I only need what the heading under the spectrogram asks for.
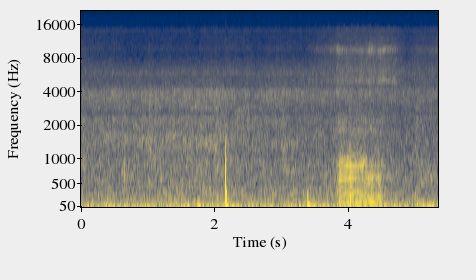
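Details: Pekingese sound asleep after playing too hard at a dog run in the daytime, snoring like a frog: one raspy, buzzy snore of under a second near the end, after a sharp click, over quiet room hiss.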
